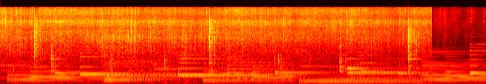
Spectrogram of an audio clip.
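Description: Sausage, potatoes, zucchini and onion sizzling in a hot frying pan while a wooden spatula stirs and tosses them, with a few sharp scraping knocks. Gentle background music with a melody plays under it, and the sizzling cuts off about five seconds in, leaving only the music.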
